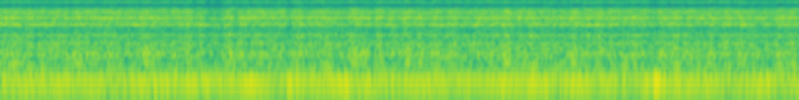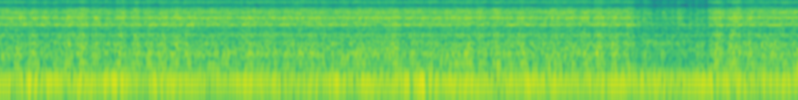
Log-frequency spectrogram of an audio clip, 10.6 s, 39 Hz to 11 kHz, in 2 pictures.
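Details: 2001 Sea-Doo GTX 951 DI two-stroke jet ski after rebuild, running on the flushing hose: steady, low, throbbing idle, even and unbroken with no knocking or misses; normal idle, runs properly.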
